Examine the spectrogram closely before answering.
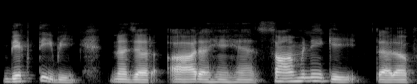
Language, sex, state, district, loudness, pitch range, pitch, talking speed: Hindi, male, Chhattisgarh, Sukma, -17 LUFS, 110-140 Hz, 115 Hz, 130 wpm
